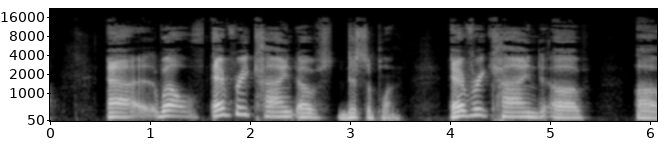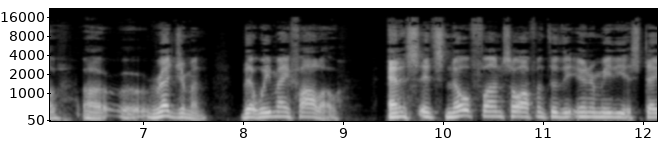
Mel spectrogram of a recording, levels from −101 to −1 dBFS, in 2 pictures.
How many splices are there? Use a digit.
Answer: 2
